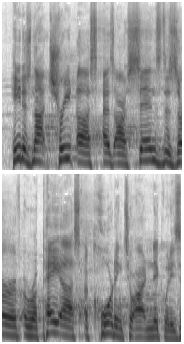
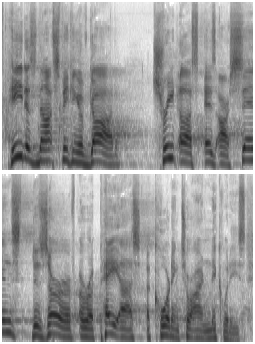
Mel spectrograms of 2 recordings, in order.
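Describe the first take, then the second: First: Said in the usual way. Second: Slow emphatic reread. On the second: Shown as a demonstration. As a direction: stress on He, then slow and deliberate. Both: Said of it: "I'm gonna read it again".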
